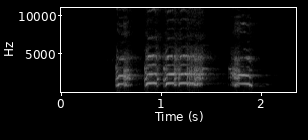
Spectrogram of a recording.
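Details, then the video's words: Red junglefowl gives one crow: a short harsh syllable, a longer rough stretched note, then a clipped last note, against a silent background. "Suara ayam hutan | Chicken fowl sound"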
